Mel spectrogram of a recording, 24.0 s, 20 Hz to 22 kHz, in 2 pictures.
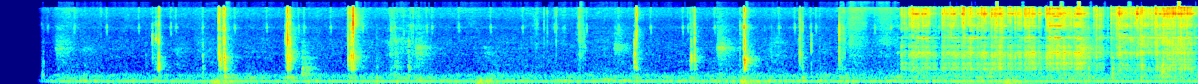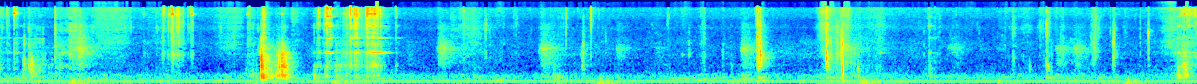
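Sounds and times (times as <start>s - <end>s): steady low hum: 0.4s - 23.9s.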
